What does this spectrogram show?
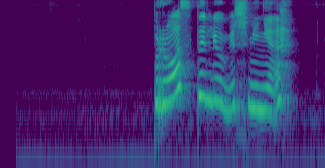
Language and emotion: Russian, positive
